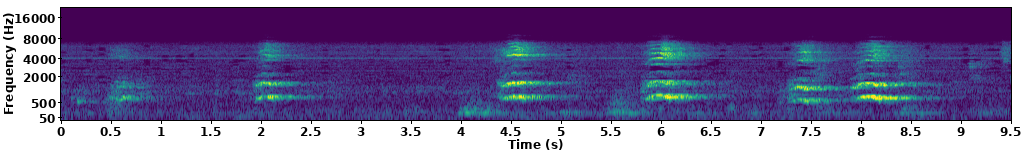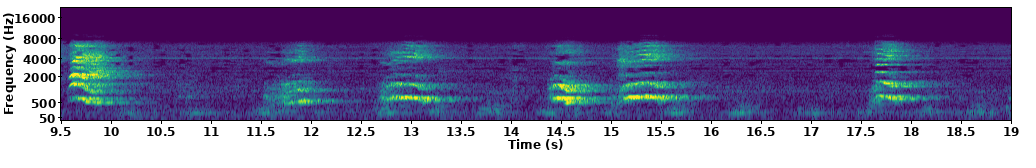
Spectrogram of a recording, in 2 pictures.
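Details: Bei Bei, a male giant panda cub at Smithsonian's National Zoo, nursing from mother Mei Xiang on a Friday afternoon, 9 October 2015, fussing as her heavy breathing makes latching hard; harmonic, wavering squawks repeat about every one to two seconds.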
